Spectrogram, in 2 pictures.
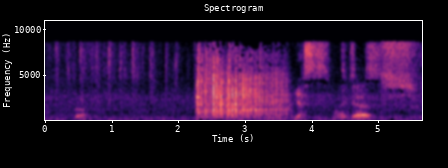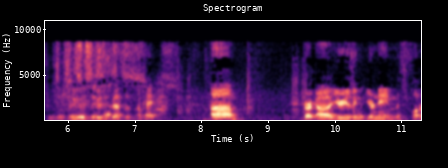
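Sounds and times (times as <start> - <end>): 
three dice clattering and rattling across a table: 2.3 - 3.7, 8.5 - 9.7
speech: 3.8 - 5.1, 5.7 - 8.7, 9.5 - 11.2.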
